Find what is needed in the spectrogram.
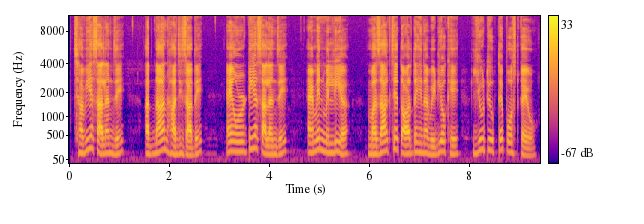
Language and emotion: Sindhi, neutral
